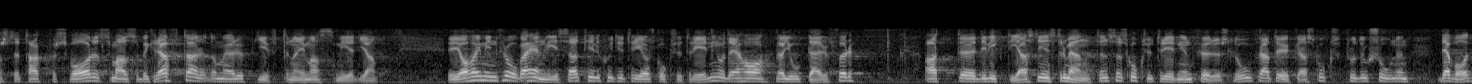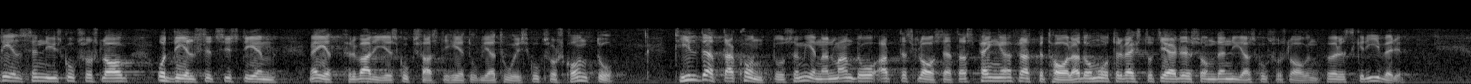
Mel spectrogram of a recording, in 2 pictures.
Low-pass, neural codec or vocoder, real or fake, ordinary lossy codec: 5.4 kHz; none; real; none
